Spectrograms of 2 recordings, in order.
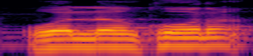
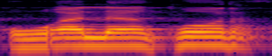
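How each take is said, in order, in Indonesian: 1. Huruf l langsung masuk ke suku kata berikutnya. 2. Vokal tambahan ditambahkan setelah l. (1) "lam jangan dihidupkan" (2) "bukan wala"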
